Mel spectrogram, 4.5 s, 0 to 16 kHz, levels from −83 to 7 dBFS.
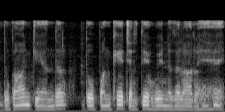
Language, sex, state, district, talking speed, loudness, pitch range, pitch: Hindi, male, Uttar Pradesh, Lucknow, 145 wpm, -19 LUFS, 105-125 Hz, 110 Hz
